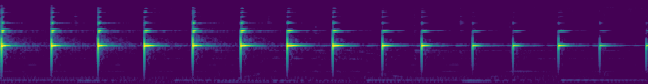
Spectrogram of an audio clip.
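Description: Bright, glassy clinks from an intact flint stone tapped to test for cracks. More than a dozen even, evenly spaced taps each ring with a clear high tone and fade quickly.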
